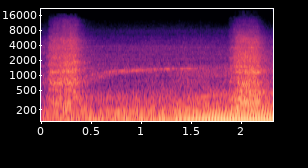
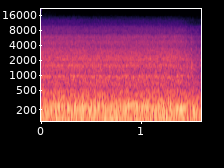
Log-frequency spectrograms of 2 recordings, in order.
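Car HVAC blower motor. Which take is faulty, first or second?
first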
